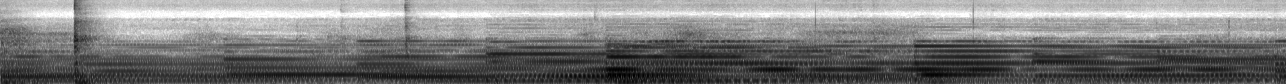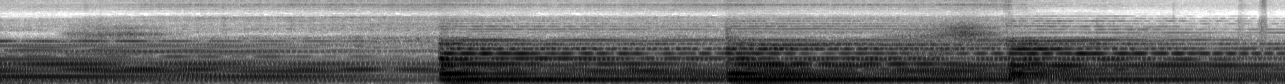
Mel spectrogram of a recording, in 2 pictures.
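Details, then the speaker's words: Sligh triple-chime clock, fully repaired: Westminster chime rings out on the hour, clear, evenly spaced and in tune over a steady tick. The clock is chiming properly. "right hang on one minute as you can hear it sounds really well"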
